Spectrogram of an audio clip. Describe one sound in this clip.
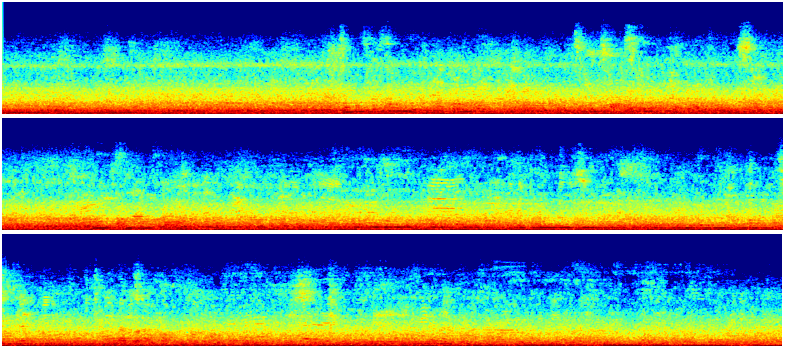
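A subway train rumbles and rattles steadily along the tracks.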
